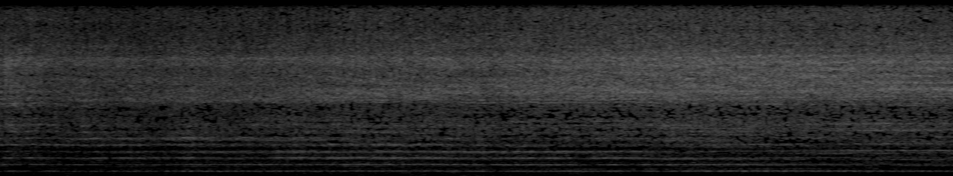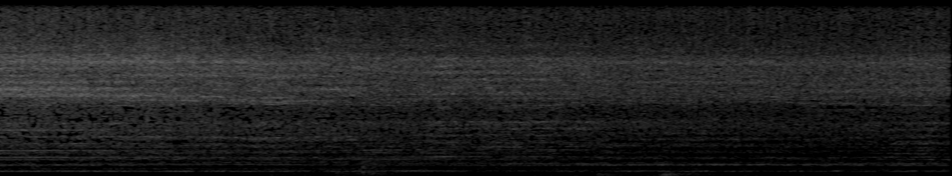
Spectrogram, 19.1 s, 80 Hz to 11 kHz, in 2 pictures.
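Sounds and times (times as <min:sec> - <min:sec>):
drone propellers whining: 0:00.0 - 0:19.0.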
